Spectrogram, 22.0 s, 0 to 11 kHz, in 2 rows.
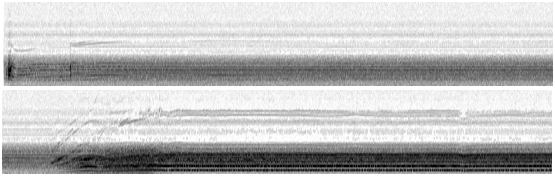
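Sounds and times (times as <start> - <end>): faint steady hum: 0.9 - 22.0
drone propellers whining: 12.0 - 22.0.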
